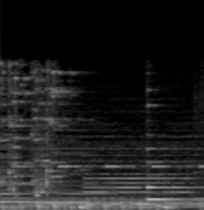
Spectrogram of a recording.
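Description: A gong rings with rich, shimmering metallic overtones that hang in the air, a fresh strike adding to the sustained wash midway through. No voices are heard.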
